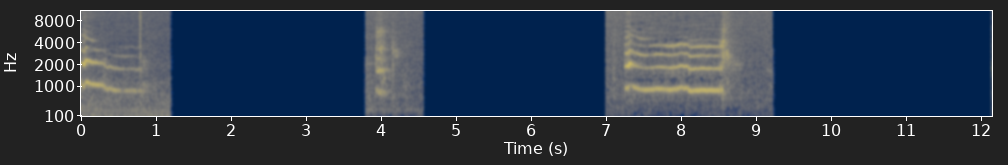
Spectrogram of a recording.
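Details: Pet Maine Coon Maro, a neutered male: a short falling meow, a faint brief mew, then a longer two-part meow that rises and holds steady with clear harmonics before fading.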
